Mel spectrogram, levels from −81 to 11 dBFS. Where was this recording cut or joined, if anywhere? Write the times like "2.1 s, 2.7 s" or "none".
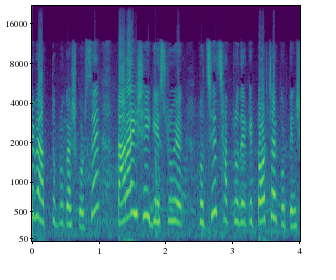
none

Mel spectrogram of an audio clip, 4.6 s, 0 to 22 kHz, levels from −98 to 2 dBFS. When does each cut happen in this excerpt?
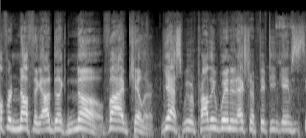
1.5 s

